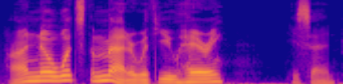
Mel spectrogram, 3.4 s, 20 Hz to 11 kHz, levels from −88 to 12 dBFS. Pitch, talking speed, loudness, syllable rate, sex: 125 Hz, 175 wpm, -16 LUFS, 4.5 syllables/s, male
